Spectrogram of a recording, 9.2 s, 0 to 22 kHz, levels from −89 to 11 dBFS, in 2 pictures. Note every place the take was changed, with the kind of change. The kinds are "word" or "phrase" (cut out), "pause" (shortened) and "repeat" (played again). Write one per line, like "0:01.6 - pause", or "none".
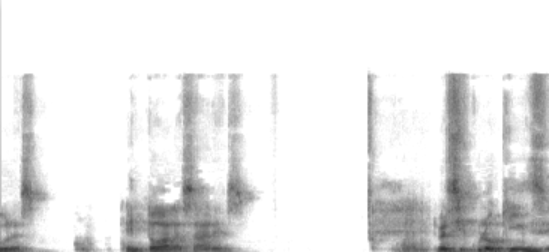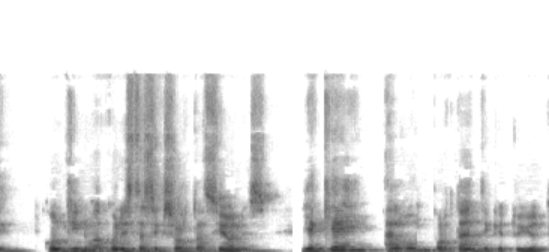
0:04.9 - pause
0:07.0 - pause
0:08.0 - word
